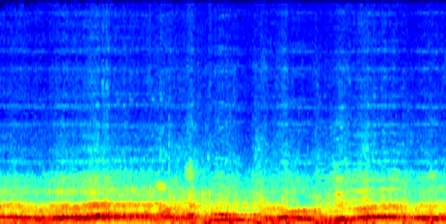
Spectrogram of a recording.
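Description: A stadium crowd chants and sings steadily in the open air.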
